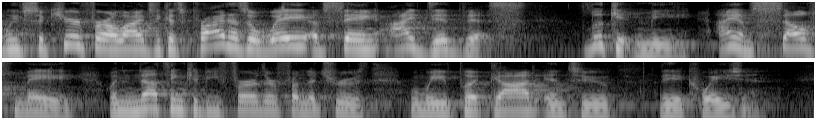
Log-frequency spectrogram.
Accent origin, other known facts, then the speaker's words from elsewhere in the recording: Texas City, Texas, United States; I grew up in Texas City, Texas. You don't get more Texan than that, right? That's where I grew up.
